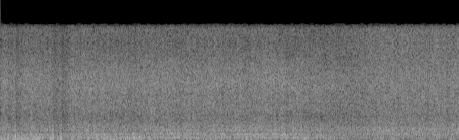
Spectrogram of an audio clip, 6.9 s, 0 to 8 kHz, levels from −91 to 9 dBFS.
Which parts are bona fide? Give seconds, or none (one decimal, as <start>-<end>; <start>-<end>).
0.0-3.8; 5.2-6.9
